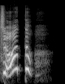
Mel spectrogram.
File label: Voice damaged jp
